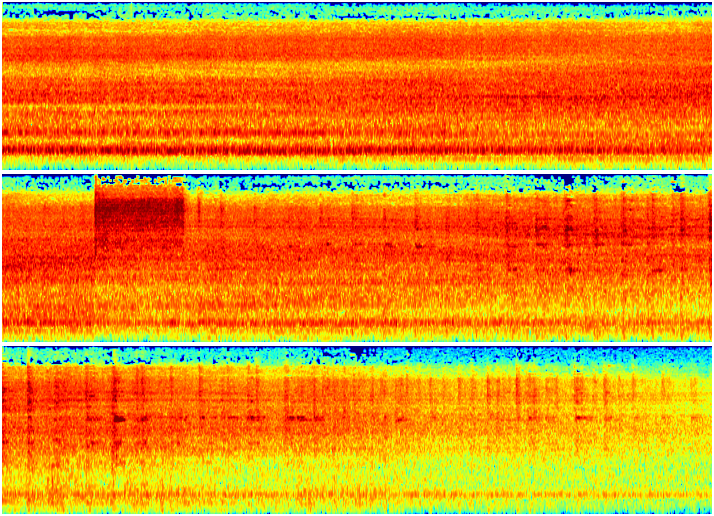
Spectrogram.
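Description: Passenger train hauled by an electric locomotive rolling past: first a steady hum from the locomotive, then the coaches' wheels clicking over rail joints, fading steadily as the train moves away. A short burst of hiss about eleven seconds in.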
